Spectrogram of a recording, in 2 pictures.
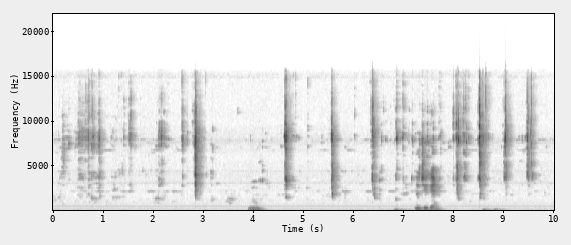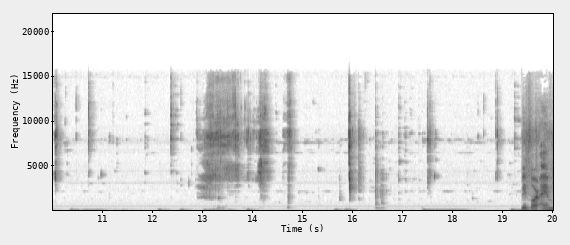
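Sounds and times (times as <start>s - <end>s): person chewing with mouth clicks: 0.1s - 3.2s, 4.6s - 4.8s, 5.6s - 7.2s, 8.0s - 11.1s, 12.3s - 16.2s, 17.0s - 19.4s.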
